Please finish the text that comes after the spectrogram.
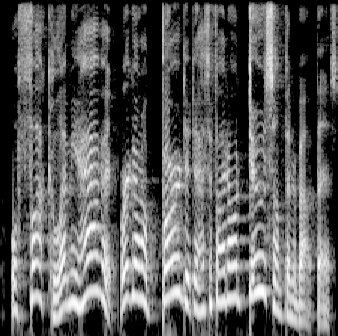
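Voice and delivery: high, pushy husband demanding the poker. Retold or imitated. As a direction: squeak it out like a panicky husband.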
